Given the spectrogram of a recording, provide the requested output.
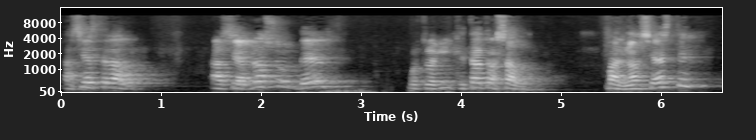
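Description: A man's voice: high voice, expressive, measured pace. A man, a self-defense instructor demonstrating techniques step by step and checking in constantly with his learner. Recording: very echoey room.

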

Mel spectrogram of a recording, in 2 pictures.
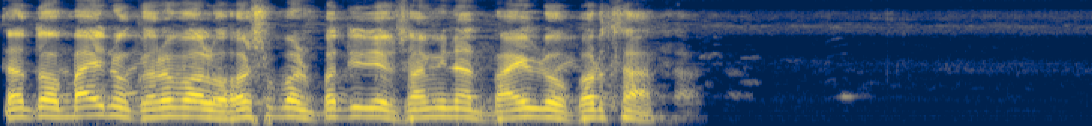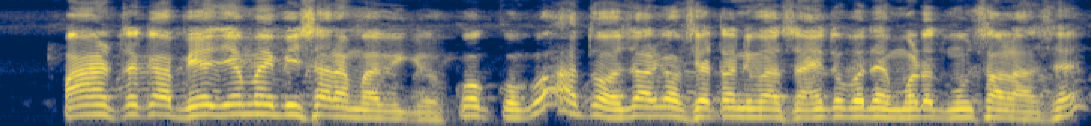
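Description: A middle-aged man speaks to a live audience in a folksy moral talk. His voice sits high and rings bright. He slips playfully into the voices of fussing mothers and grandparents, then builds to emphatic declamation. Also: a little fast, slight background noise. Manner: playful, acts out voices of mothers and family members. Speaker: folk speaker addressing an audience.

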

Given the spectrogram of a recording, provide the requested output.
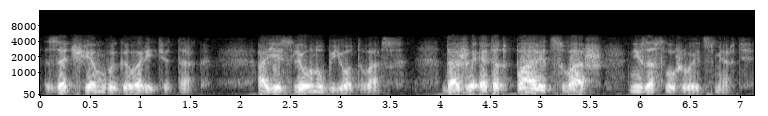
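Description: A man's voice: low voice, lively intonation, moderate pace, breathy edge. A man voicing a distraught young woman who pleads with urgent restraint. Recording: narrow phone-like audio.

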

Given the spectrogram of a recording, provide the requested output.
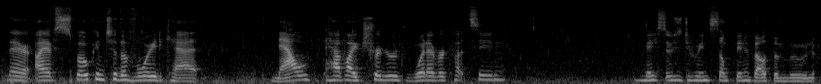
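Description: A chatty woman narrates her gameplay in a bouncy voice that leaps up and down in pitch. She laughs easily and jokes at her own expense. Game music plays clearly behind her. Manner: chatty, giggly, self-mocking asides. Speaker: streamer. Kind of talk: casual gameplay commentary. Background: game soundtrack music.

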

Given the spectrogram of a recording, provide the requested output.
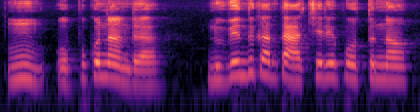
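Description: A fretful young groom pleads with his closest friend in a storybook reading, as a woman reads his lines. The voice sits a little high and stays close to the reader's own. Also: fast, a little mellow, lightly acted. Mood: anxious.

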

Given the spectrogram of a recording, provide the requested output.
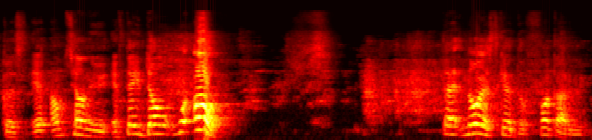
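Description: A man giving live gameplay commentary, excitable, swearing a lot and yelling at the game. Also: high voice, measured pace, poor audio. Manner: loud, laughing outbursts. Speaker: gaming channel host. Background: faint game music and sounds.

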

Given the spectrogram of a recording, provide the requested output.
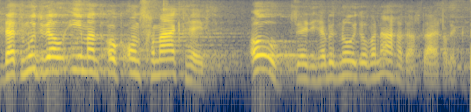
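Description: A man from Iraq with a high, gravelly voice gives a personal testimony interview as a guest, speaking fairly quickly with lively intonation. He earnestly tells his story in broken Dutch, acting out the dialogue. The recording has background noise, cut-off highs and a long hall reverb.

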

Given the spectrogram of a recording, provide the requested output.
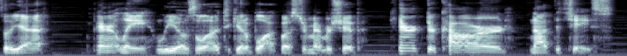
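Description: A man who vlogs about collecting toys, chatting casually as he unboxes, swinging between excited highs and low muttered asides. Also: normal speed, soft background music. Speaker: toy collector vlogger.

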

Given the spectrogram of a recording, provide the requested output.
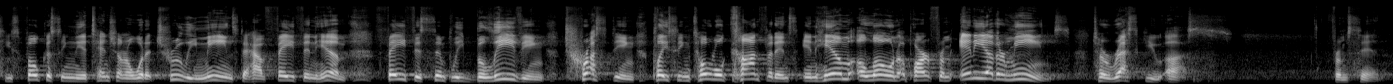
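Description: High-voiced preacher in a reverberant church. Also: male voice, big pitch swings, moderate pace. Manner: emphatic preaching, dropping low and soft for quiet moments. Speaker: pastor. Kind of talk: sermon. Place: church sanctuary.

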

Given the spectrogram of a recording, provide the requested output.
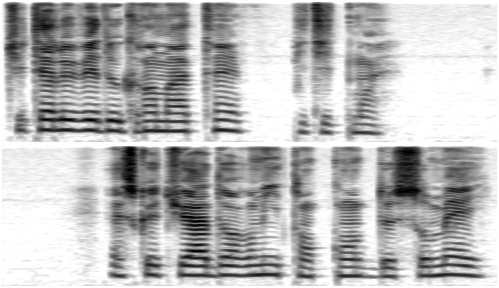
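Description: A man reading the lines of an old peasant wife in an audiobook, slow and measured. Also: on the high side, level tone, smooth, pitched above the performer's own voice, lightly acted. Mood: tender, scolding. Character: old peasant wife, scolding yet caring.

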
